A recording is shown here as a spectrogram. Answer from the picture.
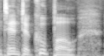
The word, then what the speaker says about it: Antetokounmpo: You have to get an Antetokounmpo. And I butchered his name, and I always will. – That's pretty good.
